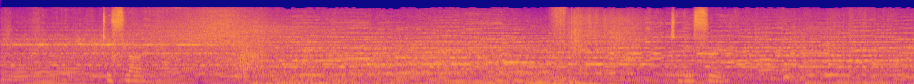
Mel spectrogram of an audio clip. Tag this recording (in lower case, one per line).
music
speech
